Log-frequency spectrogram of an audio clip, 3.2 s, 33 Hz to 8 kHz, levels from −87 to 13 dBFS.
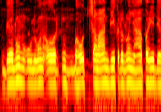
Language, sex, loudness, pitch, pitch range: Angika, male, -14 LUFS, 140 Hz, 135-145 Hz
